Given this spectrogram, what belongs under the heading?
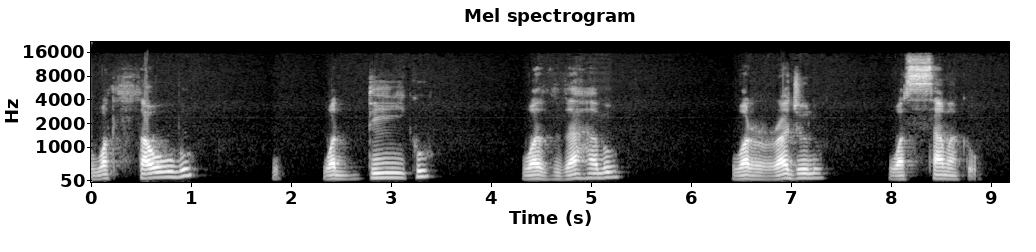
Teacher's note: the sound of alif is also not produced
